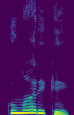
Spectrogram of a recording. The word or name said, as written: ಕಾಮರಾಗ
